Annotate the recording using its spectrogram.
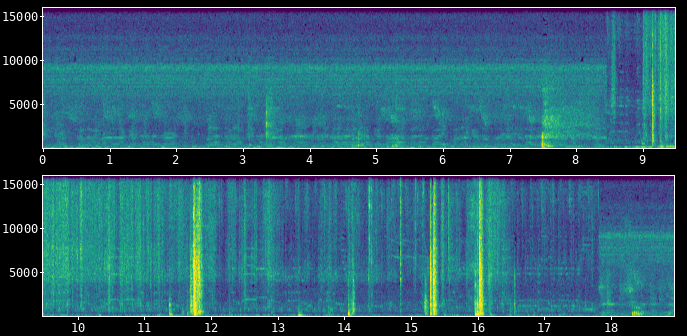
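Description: Faint background music at first. About halfway in, a paper towel rubs over the top of a motorcycle fork leg for a couple of seconds. Then come a few sharp clicks from the fork's damper rod, nut and parts being handled, the loudest about two-thirds of the way in.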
